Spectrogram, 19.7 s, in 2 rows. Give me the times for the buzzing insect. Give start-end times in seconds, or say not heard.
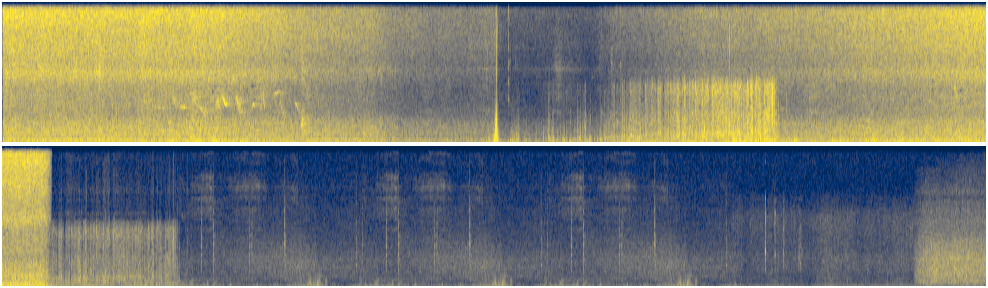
0.0-10.3.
